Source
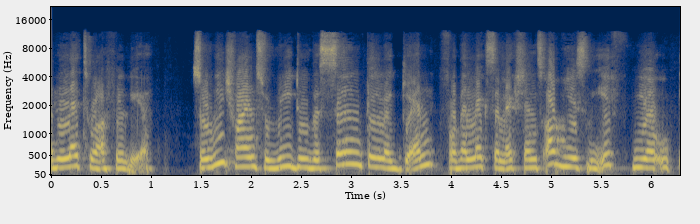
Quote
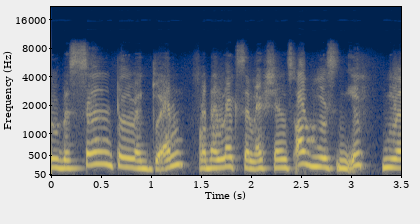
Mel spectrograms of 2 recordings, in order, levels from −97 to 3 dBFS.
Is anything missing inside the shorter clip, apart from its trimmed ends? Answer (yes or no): no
